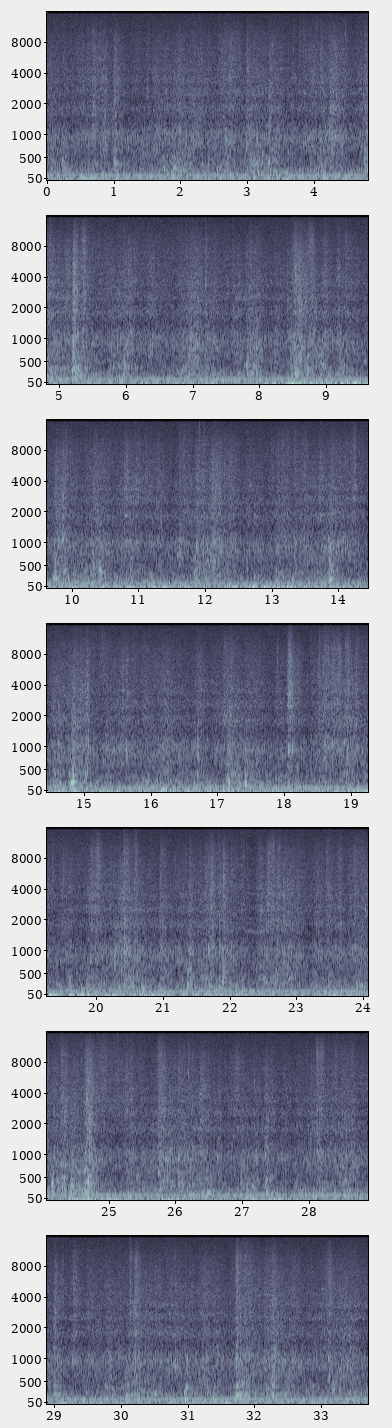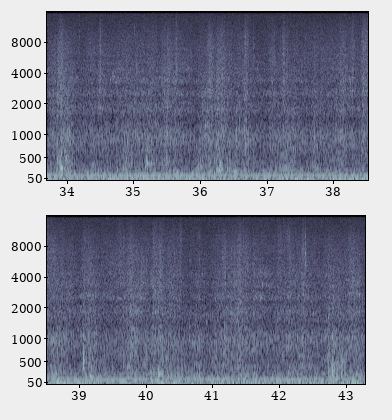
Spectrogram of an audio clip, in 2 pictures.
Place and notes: Kos, Greece, at sea level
